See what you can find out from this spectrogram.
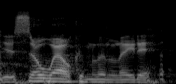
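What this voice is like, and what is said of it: Put-on southern accent. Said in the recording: “tremendous southern accents”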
